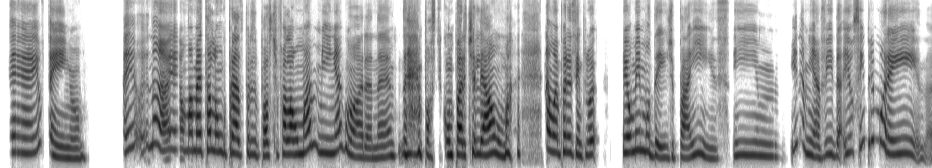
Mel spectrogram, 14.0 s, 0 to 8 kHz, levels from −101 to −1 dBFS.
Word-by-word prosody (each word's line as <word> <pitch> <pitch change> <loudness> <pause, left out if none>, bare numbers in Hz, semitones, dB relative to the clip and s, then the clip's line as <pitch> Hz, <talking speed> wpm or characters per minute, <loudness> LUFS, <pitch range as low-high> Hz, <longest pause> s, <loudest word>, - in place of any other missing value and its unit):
É, 280 -1 -1
eu 420 - -6
tenho, 190 -5 -2 0.6
é 350 +7 -5
eu - - -10
não 430 -1 +1
é 340 0 0
uma 320 0 +2
meta 320 +1 +4
a - - +9
longo 305 -4 -1
prazo, 265 -3 +3
por 270 - -5
exemplo, 245 -3 -5
posso 230 -1 +1
te 245 - -9
falar 255 +1 +7
uma 280 +8 +3
minha 280 +1 -1
agora, 205 - -1
né? 200 +4 -4 0.5
Posso 240 -6 -4
te - - -22
compartilhar 245 0 +5
uma, 260 0 +1 0.5
não 320 -2 +6
é, 290 - +2
por 295 +2 +1
exemplo, 245 -3 -1
eu - - 0 0.4
eu 280 0 +3
me 325 +2 0
mudei 235 -11 -1
de 195 - -8
país 190 -1 -4
e 240 0 -5 0.5
e 380 +5 -8
na - - -5
minha 220 -7 -2
vida 230 +2 -5
eu 280 +4 -5
sempre 460 - -6
morei 265 - -1
Eu 185 - -13
255 Hz, 190 wpm, -19 LUFS, 225-295 Hz, 0.6 s, a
